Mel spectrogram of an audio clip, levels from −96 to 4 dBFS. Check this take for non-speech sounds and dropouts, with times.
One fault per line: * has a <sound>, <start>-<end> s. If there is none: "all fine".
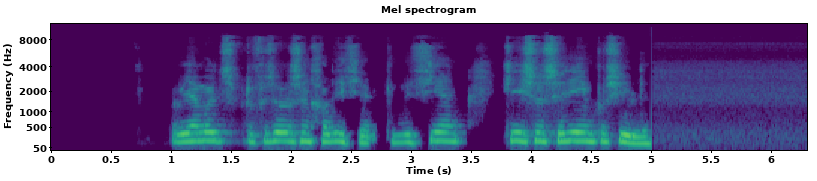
all fine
